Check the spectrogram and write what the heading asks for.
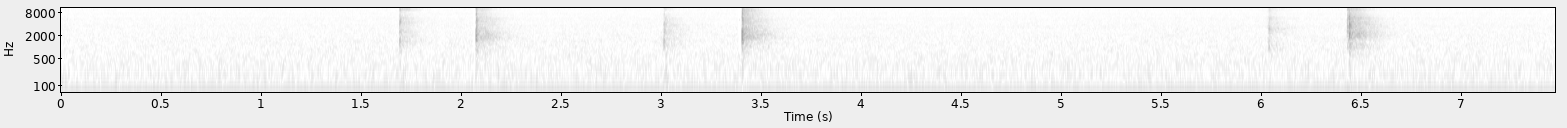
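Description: Three pairs of sharp metal taps, each a lighter tap followed by a harder one under half a second later: hammer blows on a CNC router spindle held in a bench vise, working a spindle bearing loose.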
